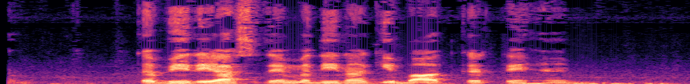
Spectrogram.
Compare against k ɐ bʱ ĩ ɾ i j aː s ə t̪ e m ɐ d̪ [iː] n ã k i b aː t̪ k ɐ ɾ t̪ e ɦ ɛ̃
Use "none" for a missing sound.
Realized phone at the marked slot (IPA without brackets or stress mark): iː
